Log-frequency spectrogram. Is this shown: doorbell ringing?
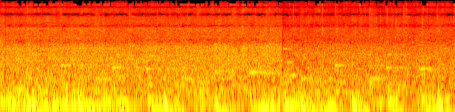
no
